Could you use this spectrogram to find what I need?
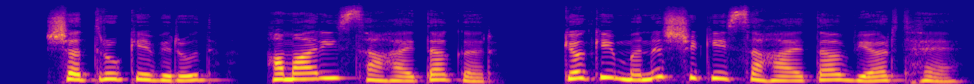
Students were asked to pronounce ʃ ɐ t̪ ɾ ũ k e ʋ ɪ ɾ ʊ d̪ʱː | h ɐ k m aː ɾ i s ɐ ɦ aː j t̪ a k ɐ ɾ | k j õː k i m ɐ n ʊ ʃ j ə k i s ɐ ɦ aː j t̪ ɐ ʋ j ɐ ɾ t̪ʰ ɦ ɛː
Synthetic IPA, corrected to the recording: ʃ ɐ t̪ ɾ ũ k e ʋ ɪ ɾ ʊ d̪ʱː | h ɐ m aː ɾ i s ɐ ɦ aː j t̪ a k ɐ ɾ | k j õː k i m ɐ n ʊ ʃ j ə k i s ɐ ɦ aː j t̪ a ʋ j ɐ ɾ t̪ʰ ɦ ɛː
